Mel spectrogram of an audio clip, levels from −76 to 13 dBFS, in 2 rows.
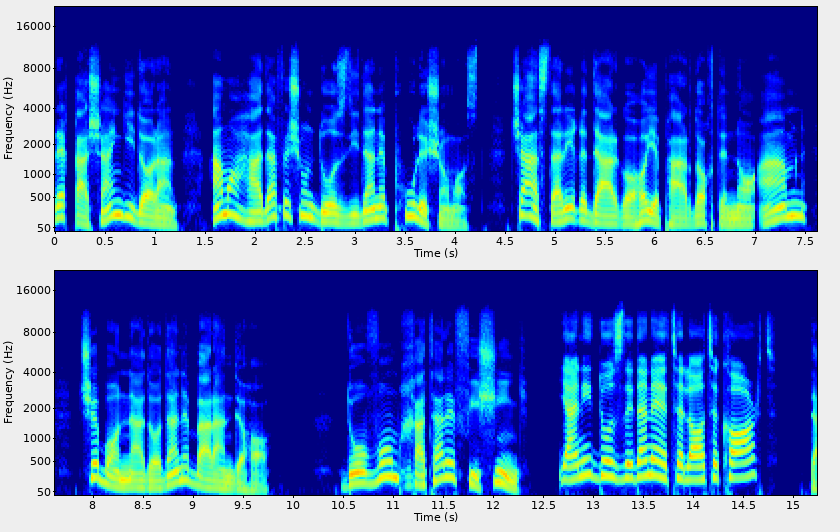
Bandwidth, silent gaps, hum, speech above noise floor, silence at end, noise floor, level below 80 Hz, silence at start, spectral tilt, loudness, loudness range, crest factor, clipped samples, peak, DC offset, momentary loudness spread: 12.5 kHz; 12.54-12.62 s; none; 44 dB; 0 s; -66 dBFS; -46 dBFS; 0 s; -5 dB/octave; -22 LUFS; 3 LU; 18 dB; under 0.1%; -4 dBFS; under 0.1%; 8 LU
